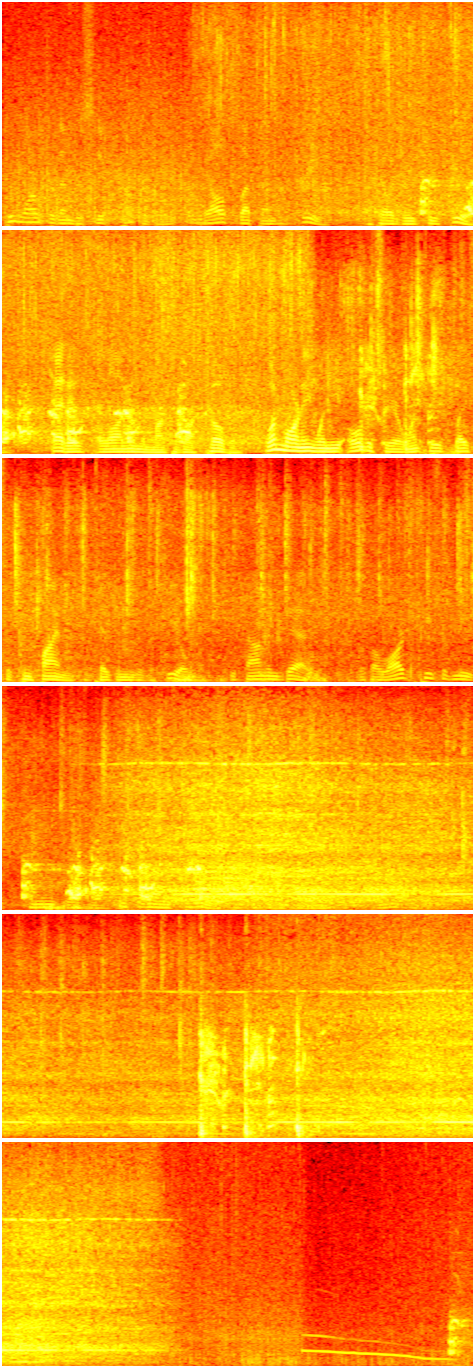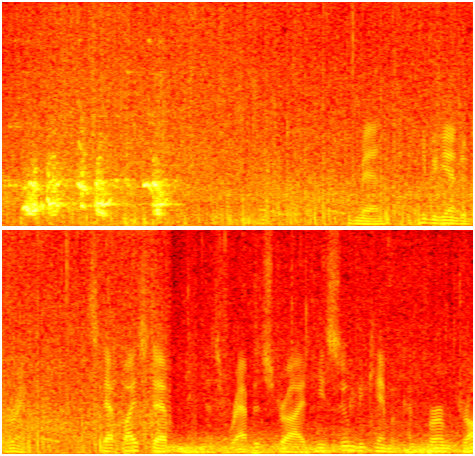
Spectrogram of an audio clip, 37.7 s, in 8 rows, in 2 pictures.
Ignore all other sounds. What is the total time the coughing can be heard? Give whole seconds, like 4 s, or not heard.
2 s.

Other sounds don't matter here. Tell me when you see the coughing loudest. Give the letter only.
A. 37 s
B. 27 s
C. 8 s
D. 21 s
D.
